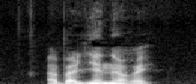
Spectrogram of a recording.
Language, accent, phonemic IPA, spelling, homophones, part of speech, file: French, France, /a.ba.ljɛn.ʁe/, abaliénerez, abaliénerai, verb, LL-Q150 (fra)-abaliénerez.wav
- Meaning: second-person plural simple future of abaliéner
